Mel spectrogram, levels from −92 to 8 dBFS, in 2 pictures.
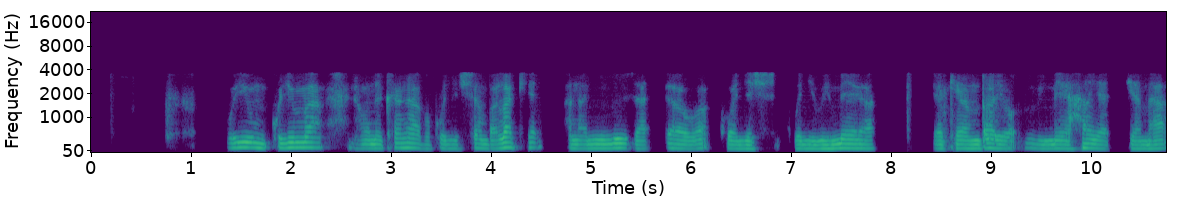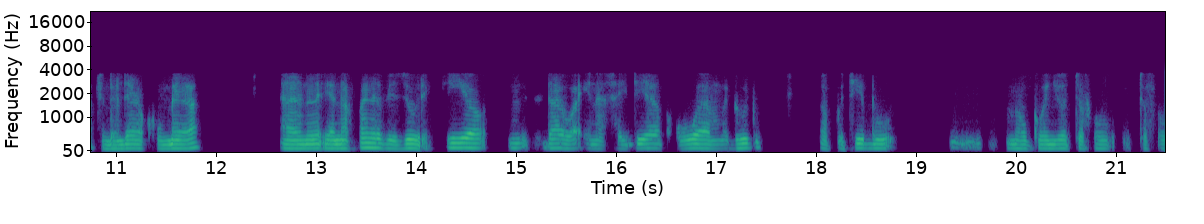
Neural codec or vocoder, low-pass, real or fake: codec, 16 kHz, 1.1 kbps, Voila-Tokenizer; 3.6 kHz; fake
